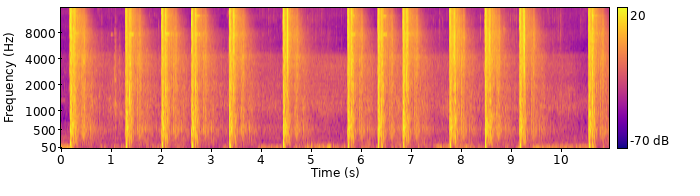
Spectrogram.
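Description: CMMG Banshee AR-style pistol in 4.6x30mm with a muzzle brake, fired semi-automatically: about a dozen sharp shots at an uneven pace, roughly half a second to a second apart, each with a short echoing tail.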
